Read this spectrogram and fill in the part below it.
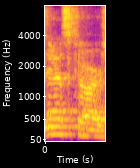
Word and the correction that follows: Beskar: or something. – Beskar. – Beskar. Thank you.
